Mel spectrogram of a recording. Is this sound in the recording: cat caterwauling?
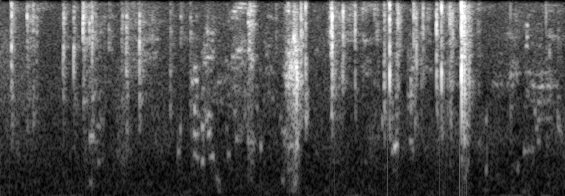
no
